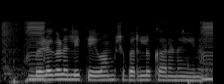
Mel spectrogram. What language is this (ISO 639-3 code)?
kan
